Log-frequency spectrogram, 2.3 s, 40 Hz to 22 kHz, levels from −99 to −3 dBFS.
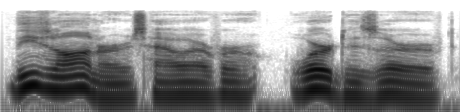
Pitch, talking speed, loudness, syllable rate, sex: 120 Hz, 130 wpm, -17 LUFS, 5.8 syllables/s, male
